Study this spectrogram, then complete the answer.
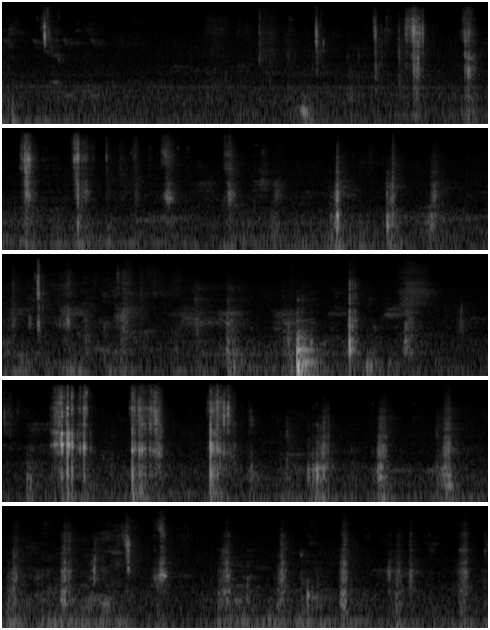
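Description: Crisp, close crunching from chewing soft fermented pork skin (naem), a Thai pork sausage. Irregular bites and squishy chews repeat over a quiet background with no talking.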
